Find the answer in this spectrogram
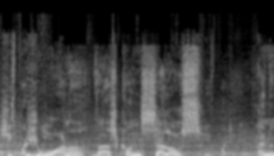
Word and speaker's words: Joana Vasconcelos: Pronounce the name? Joana Vasconcelos. She's Portuguese. Joana Vasconcelos.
